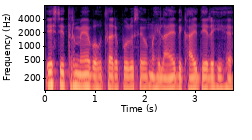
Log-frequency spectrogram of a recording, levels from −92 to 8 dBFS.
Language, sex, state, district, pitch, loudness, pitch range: Hindi, male, Jharkhand, Deoghar, 110 Hz, -15 LUFS, 105-120 Hz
